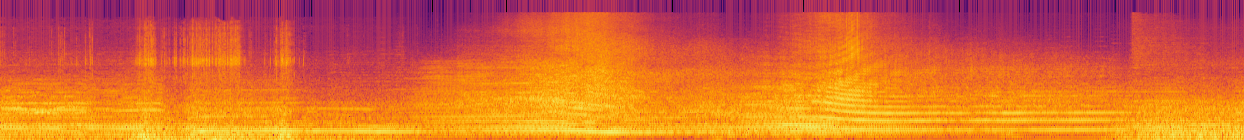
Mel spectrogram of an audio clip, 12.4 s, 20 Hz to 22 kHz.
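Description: Honda S2000's high-revving four-cylinder engine with a custom header and exhaust driving past at speed on a circuit: the engine note swells as it approaches and drops in pitch as it passes about six seconds in, with a second falling sweep about two seconds later.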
